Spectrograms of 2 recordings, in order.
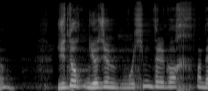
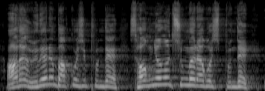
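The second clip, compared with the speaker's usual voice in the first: louder, higher imitation of a wishful congregant; mock eager wish; 5 semitones higher, 6 dB louder than usual. Congregant wanting grace without showing up, mock eager wish. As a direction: act out insistent wanting.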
